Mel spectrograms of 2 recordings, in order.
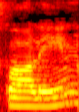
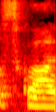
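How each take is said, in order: First: Squalene said SKWAH-leen; long EE in the ending of squalene; first pronunciation. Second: Squalane said SKWAH-lane; alternative pronunciation. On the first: Vlogger unsure of product name, squalene said SKWAH-leen. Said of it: "excuse me if that is not how you pronounce". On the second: Vlogger offering another guess, squalane said SKWAH-lane. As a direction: end squalane to rhyme with "lane". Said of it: "I don't really know how you pronounce it". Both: Shown as a demonstration.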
